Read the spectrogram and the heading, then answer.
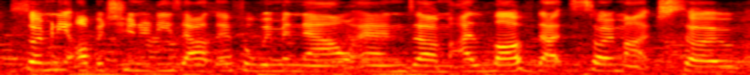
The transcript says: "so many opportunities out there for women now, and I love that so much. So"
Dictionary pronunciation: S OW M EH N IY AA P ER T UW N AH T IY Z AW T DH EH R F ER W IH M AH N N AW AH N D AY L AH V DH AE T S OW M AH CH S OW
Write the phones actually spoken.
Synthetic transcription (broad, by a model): S OW M EH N IY AA P ER T UW N AH T IY Z AW T DH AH R F ER W IH M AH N N AW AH N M AY L AH V DH AE T S OW M AH CH S OW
